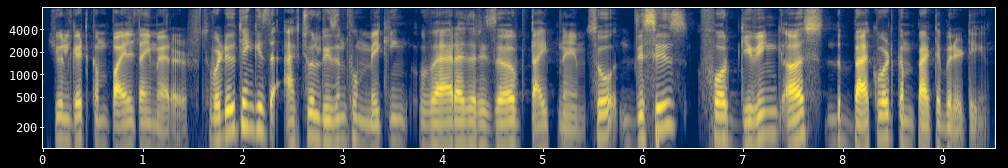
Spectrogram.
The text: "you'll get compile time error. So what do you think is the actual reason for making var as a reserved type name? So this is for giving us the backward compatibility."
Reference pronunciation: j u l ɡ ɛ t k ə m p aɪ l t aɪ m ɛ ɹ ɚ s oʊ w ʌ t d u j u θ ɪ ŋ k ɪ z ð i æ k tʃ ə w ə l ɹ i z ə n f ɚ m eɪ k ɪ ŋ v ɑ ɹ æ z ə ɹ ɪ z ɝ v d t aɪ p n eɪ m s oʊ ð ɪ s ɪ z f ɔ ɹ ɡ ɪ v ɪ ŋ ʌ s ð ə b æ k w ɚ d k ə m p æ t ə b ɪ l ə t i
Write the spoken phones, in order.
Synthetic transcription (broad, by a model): j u l ɡ ɛ t k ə m p aɪ l t aɪ m ɛ ɹ ɚ s oʊ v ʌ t d u j u t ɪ ŋ k ɪ z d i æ k tʃ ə ə l ɹ i z ə n f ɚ m eɪ k ɪ ŋ v ɑ ɹ æ z ə ɹ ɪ z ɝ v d t aɪ p n eɪ m s oʊ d ɪ s ɪ z f ɔ ɹ ɡ ɪ v ɪ ŋ ʌ s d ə b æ k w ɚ d k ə m p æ t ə b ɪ l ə t i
